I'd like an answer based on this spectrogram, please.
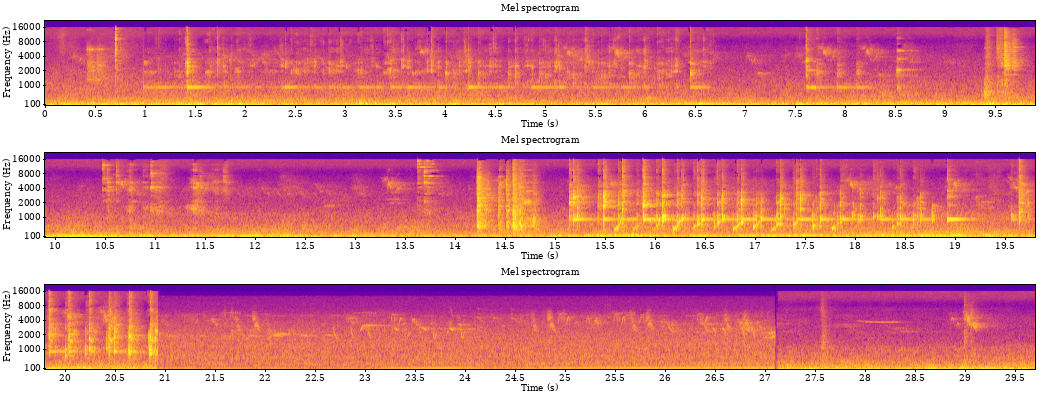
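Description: A metal spoon clinking against a glass bowl as it stirs, with scattered light clinks of dishes and a run of quick, evenly spaced taps in the second half. The sound drops away sharply about two-thirds of the way through and stays much quieter for several seconds.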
